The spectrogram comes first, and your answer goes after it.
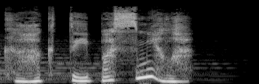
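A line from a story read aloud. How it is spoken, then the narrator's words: Angry hiss. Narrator (Russian): злобным шипением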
